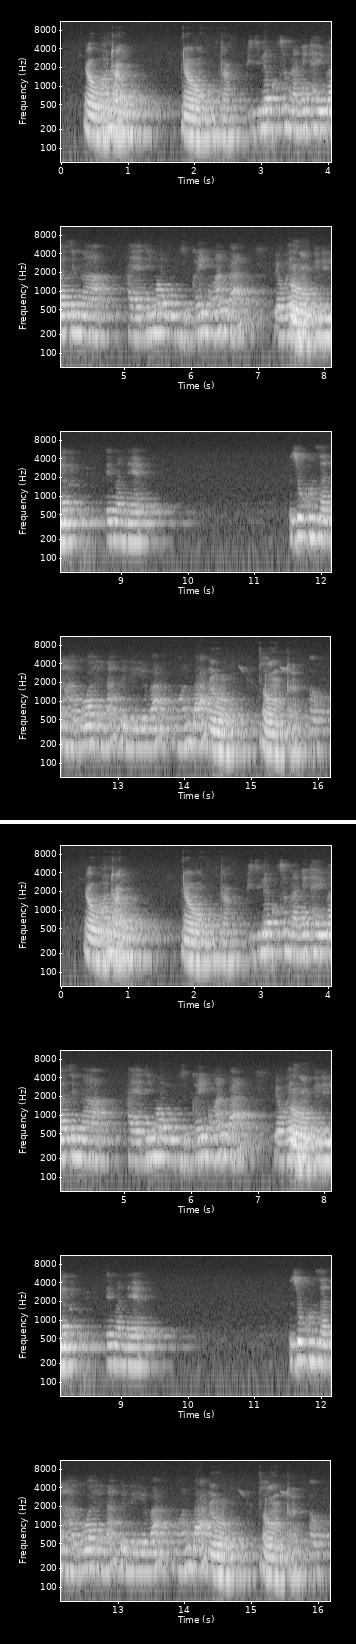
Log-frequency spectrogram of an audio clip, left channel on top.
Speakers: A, on the left; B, on the right.
A: औ नोंथां
B: नङा होनबा
A: औ नोंथां।
B: बिदिनो गसंनानै थायोबा जोंना हायादि मावग्लुंजोबखायो नङा होनबा बेवहाय
A: औ
B: जोङो गोलैला बे माने जखम जानो हागौ आरो <unintelligible> गोलैयोबा नङा होनबा
A: औ औ नोंथां।
B: औ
